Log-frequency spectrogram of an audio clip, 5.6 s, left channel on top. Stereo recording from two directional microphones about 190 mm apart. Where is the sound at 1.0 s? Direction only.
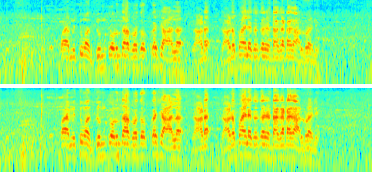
Centre (ahead or behind).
